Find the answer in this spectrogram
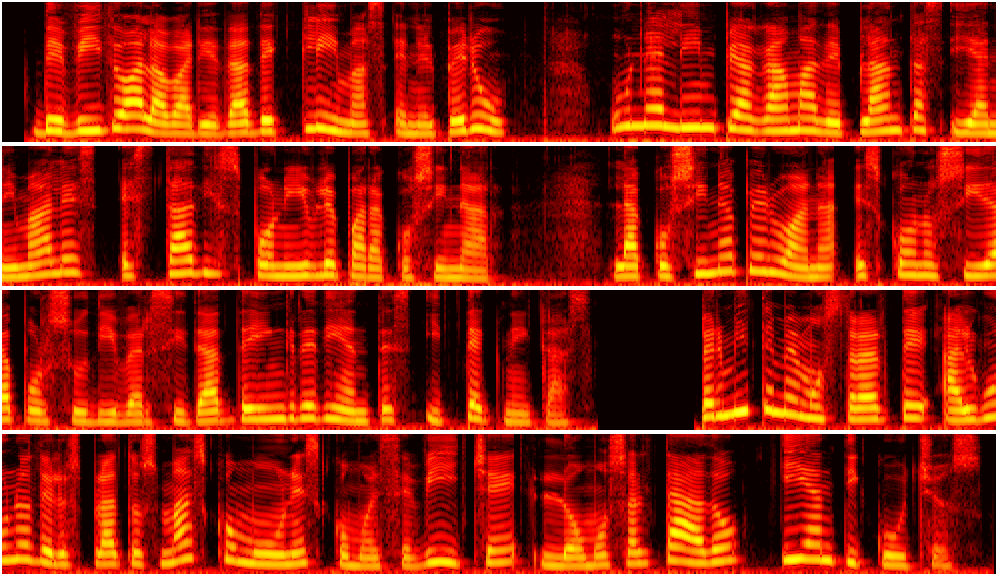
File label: Spanish; debido A La Variedad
